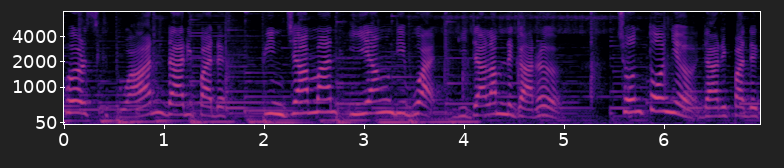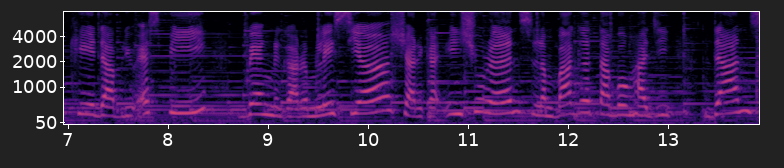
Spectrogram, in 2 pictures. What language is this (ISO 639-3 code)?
msa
